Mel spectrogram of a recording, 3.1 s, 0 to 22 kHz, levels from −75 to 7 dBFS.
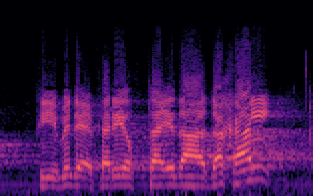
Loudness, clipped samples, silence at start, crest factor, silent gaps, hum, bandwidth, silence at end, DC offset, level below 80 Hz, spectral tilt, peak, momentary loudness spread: -21 LUFS; under 0.1%; 0 s; 14 dB; none; none; 13.5 kHz; 0 s; under 0.1%; -60 dBFS; -3 dB/octave; -10 dBFS; 8 LU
